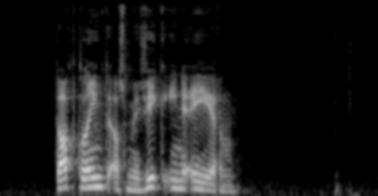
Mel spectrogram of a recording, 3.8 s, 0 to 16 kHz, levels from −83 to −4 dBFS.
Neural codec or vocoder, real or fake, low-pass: none; real; 14.4 kHz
